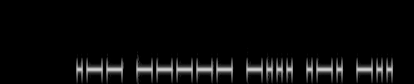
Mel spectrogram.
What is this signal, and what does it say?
Morse code, heard as a keyed tone, about 23 wpm, 700 Hz. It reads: W0BRD
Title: Speed Racing - USA 1x3 Call Signs 20wpm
